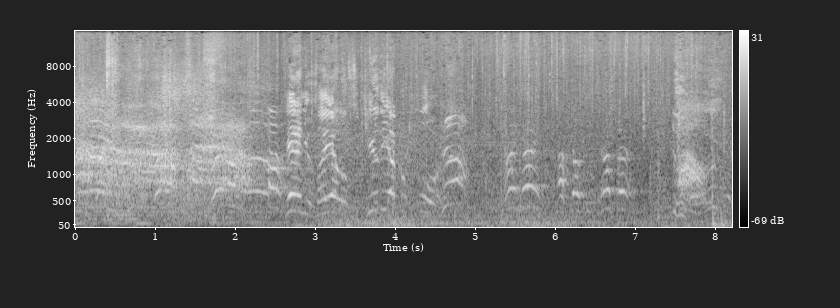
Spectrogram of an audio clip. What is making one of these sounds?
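Flames roar and crackle nearby.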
